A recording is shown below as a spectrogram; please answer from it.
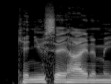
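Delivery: plain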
